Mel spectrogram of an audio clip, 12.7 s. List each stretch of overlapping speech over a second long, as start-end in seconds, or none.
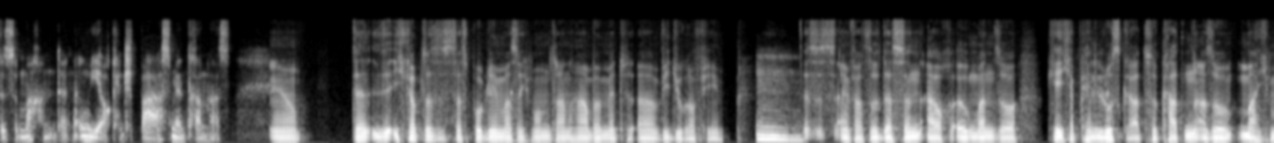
none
